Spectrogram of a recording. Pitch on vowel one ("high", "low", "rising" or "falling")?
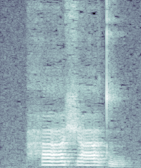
high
